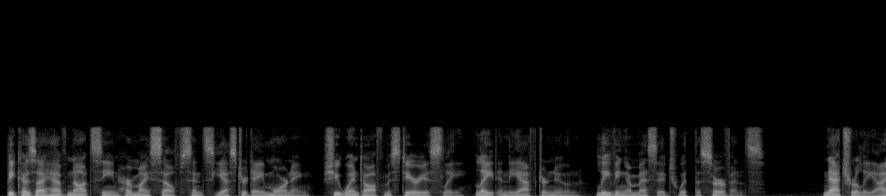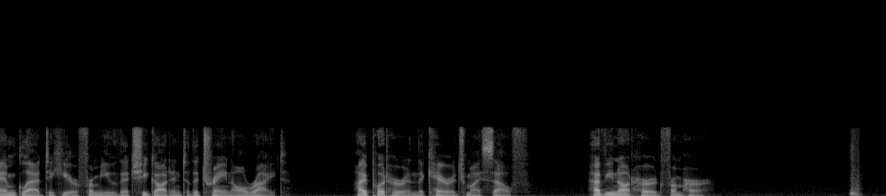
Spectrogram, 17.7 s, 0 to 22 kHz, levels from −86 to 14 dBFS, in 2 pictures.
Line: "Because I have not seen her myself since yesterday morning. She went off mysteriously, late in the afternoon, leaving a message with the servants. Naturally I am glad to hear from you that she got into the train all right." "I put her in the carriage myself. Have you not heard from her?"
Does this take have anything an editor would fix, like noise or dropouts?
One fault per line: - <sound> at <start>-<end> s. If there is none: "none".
- whoosh at 17.3-17.5 s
